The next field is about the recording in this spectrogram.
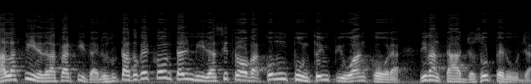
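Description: Talking at a fairly quick pace, a man shows vocal fry and very wide pitch swings. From Italy. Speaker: studio sports presenter. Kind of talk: 1970s sports newsreel, studio results reading. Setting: TV studio. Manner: brisk, formal, measured. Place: studio.

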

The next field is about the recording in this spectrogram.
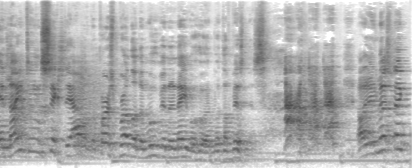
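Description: A man's high-pitched voice at a moderate pace with hardly any pauses, very wide pitch swings, audible room echo and clear music in the background. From Cleveland, Ohio. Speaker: sign painter. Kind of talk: documentary interview answer. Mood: warm, amused. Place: workshop.

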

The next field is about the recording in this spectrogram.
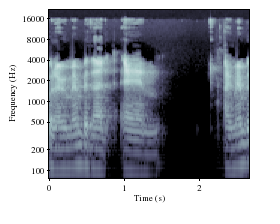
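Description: Here a man with an Irish accent has a fairly low pitch and a bright, sharp tone. His intonation is fairly even, and audible room echo surrounds him. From Ireland. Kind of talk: personal testimony talk to camera. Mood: reflective, earnest. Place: home room. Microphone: webcam.

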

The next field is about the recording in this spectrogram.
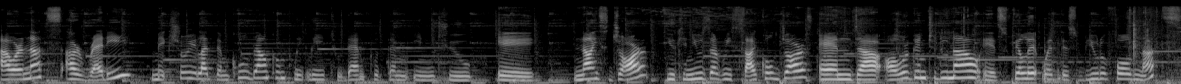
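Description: Clear music plays in the background as a woman talks. Her pace is moderate and her pitch varies in an ordinary way. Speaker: chef instructor. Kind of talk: tutorial. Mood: warm, cheerful. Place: kitchen.

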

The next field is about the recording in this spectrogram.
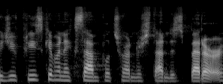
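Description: A woman speaks in a bright, sharp tone with ordinary pitch variation, recorded dry with no echo. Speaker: communications officer, webinar moderator; webinar moderator. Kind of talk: webinar introduction and moderation. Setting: online webinar. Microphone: headset.

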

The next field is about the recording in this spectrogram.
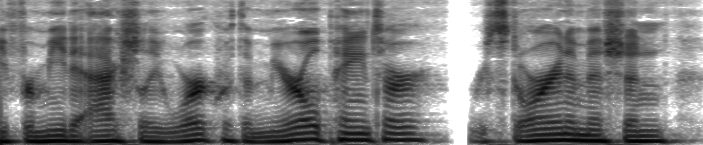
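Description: Very fast, somewhat breathy delivery in an American accent, with fairly even intonation. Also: man, very clean recording, silent background. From California. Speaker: designer and knife brand founder. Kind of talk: interview.

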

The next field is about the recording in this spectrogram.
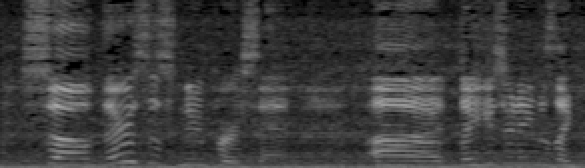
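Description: A woman speaks at a moderate pace over loud background noise, the sound dry with no echo. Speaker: vlogger. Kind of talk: casual vlog chat. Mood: annoyed, venting about harassment. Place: car. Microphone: phone near.

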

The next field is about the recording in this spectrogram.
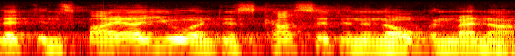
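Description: A man speaking with fairly even intonation. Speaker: university professor giving welcome. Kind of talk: welcome speech. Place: hall. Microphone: handheld.

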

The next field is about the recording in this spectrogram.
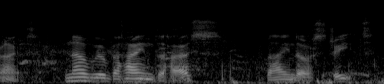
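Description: A man talks at a very slow pace while loud noise fills the background. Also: dry sound with no echo. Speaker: vlogger. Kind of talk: casual chat. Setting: outdoors. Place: open country. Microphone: phone near.

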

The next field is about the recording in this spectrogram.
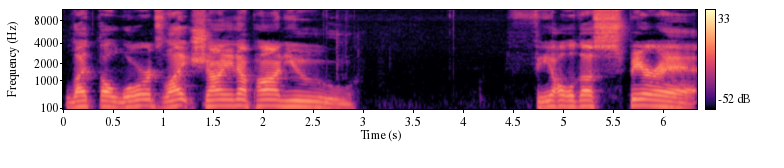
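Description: The voice sits low-to-middle in pitch and moves at a very slow pace, broken by long, frequent pauses. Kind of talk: revival sermon turning to doom prophecy. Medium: machinima. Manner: menacing, dramatic.

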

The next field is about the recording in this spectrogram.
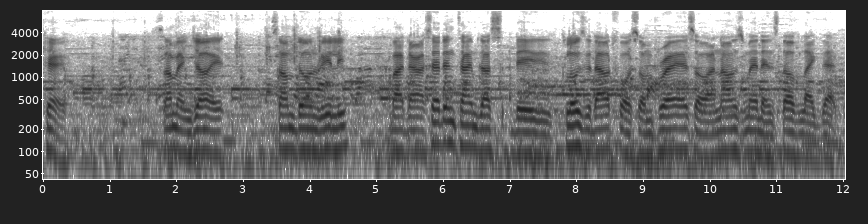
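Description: A man speaks at a fairly slow pace with ordinary pitch variation. The sound is dry with no echo, and music plays in the background. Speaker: vlogger filming the view. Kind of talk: casual vlog narration. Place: street. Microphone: phone near.

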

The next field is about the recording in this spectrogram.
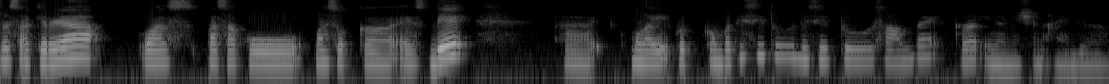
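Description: A woman's fairly high voice with ordinary pitch variation, against a quiet background. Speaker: singer; guest. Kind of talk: casual interview chat. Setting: studio. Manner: fast. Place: studio.

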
